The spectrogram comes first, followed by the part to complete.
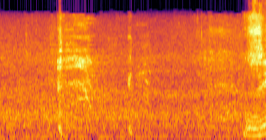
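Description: Steady background hum and hiss of a microphone recording, with one short sharp sound about half a second in. A man's voice starts through the microphone near the end.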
